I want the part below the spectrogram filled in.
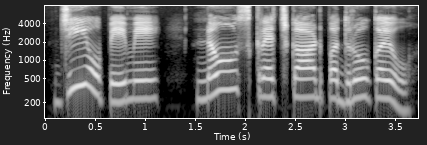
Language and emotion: Sindhi, neutral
